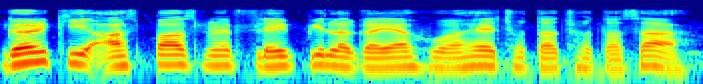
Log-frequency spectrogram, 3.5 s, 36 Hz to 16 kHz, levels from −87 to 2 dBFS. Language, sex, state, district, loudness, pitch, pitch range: Hindi, male, Arunachal Pradesh, Lower Dibang Valley, -19 LUFS, 130 Hz, 120-145 Hz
